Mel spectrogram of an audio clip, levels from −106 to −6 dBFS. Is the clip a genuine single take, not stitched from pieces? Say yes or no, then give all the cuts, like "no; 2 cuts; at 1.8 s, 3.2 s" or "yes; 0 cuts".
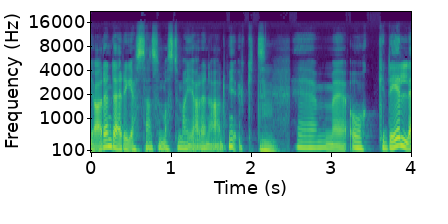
no; 1 cut; at 2.5 s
